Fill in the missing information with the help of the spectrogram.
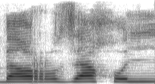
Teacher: ہمیں حرف الرا کو موٹی آواز میں پڑھنا ہے. خا کی ادائیگی حلق کے اوپر والے حصے سے ہے · مرج البحرین یلتقیان بینہما برزخ لا یبغیان. کلمت برزخن میں حرف الرا پہ جزم ہے تو یہاں را کا حکم تفخیم. ہمیں حرف الرا کو موٹی آواز میں پڑھنا ہے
